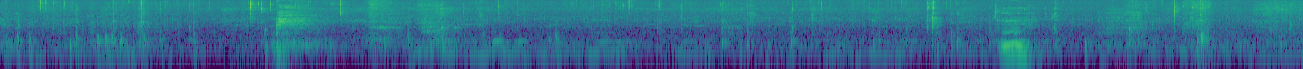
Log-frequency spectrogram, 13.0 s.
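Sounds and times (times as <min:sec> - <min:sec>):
person chewing and biting food: 0:06.2 - 0:13.0
person humming: 0:09.9 - 0:10.4.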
